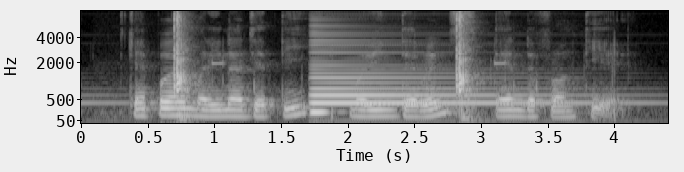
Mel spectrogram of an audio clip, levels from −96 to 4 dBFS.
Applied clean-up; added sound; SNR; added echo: none; Telephone + Acoustic guitar; -2 dB; none.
